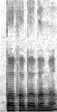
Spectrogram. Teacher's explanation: प फ ब भ म ओठों का स्पर्श करते हैं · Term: प वर्ग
